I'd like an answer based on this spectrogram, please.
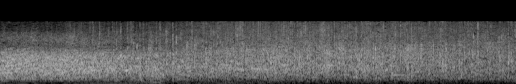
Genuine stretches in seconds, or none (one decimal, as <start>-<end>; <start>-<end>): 0.0-5.2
